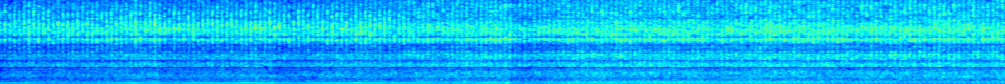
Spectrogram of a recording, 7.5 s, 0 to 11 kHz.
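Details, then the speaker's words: Old junkyard 5HP Tecumseh mower engine, primed into carb throat: steady high drone with uneven rough beat; running poorly, carb bowl suspected, not confirmed. "i guess i work on it i guess i work on it a little more i might take the bowl off just to see how bad the the bowl on the carb is"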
